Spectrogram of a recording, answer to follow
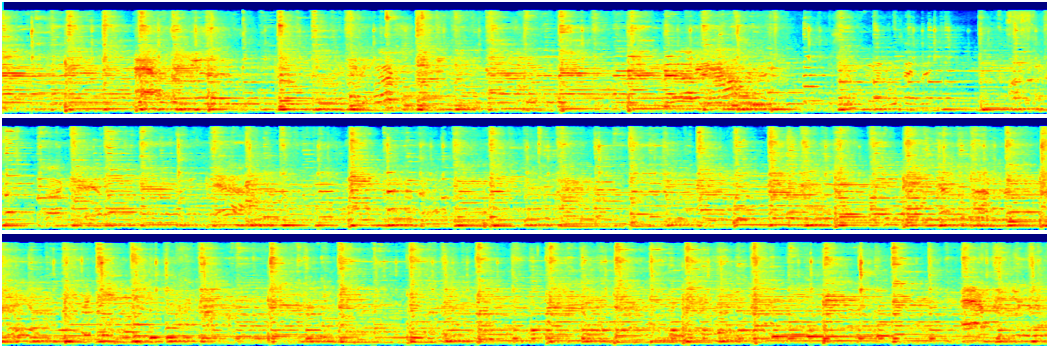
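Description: Acoustic string-band instrumental break: a mandolin and an acoustic guitar playing together, with the steady clatter of spoons keeping time.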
